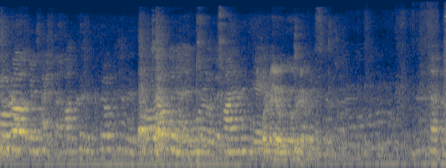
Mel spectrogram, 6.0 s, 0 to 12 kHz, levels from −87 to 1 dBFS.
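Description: From 4.61 s to the end at 5.95 s, the audio shows a wrong sample rate fault. The material is played back faster than it was captured, with no rate conversion, so speed and pitch rise together: everything runs about 1.09 times fast and sits about 1.47 semitones higher. That ratio fits 22 kHz material being played out at 24 kHz. The sound takes on a slightly hurried, raised quality, with events arriving a little early and every tone shifted upward.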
